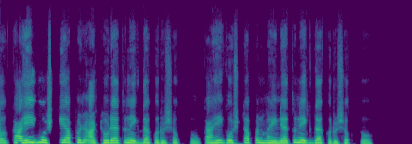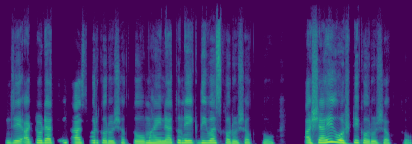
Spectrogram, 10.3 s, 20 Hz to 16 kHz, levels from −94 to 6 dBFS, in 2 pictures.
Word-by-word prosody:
काही 240 +2 +2
गोष्टी 260 +1 0
आपण 250 0 -1
आठवड्यातून 225 +2 0
एकदा 205 -2 0
करू 200 -2 -2
शकतो, 180 0 -10
काही 210 +2 -1
गोष्टी 230 +1 -2
आपण 230 +2 -3
महिन्यातून 215 +4 +1
एकदा 210 -3 +1
करू 185 -2 -4
शकतो. 170 0 -9 0.6
म्हणजे 200 +1 0
आठवड्यातून 215 +2 +1
तासभर 195 +3 -1
करू 200 -3 +1
शकतो, 190 0 -3
महिन्यातून 195 +3 +2
1 215 -3 +3
दिवस 210 0 +2
करू 185 -2 0
शकतो 180 -1 -7 0.4
अशाही 245 +8 +5
गोष्टी 235 -4 +5
करू 195 -4 0
शकतो. 175 +1 -9
210 Hz, 165 wpm, -20 LUFS, 190-225 Hz, 0.6 s, अशाही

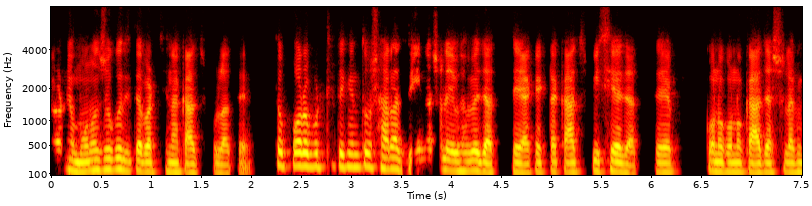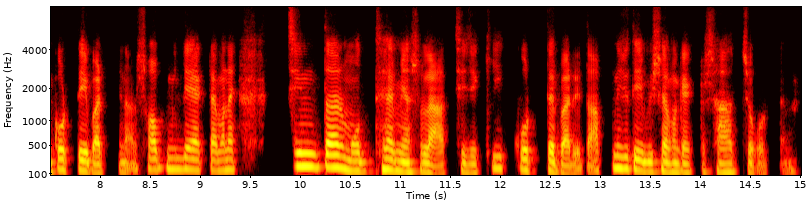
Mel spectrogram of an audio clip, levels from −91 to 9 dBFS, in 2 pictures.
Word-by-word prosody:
কারণে 140 0 -3
মনোযোগও 140 +4 +2
দিতে 130 +1 +2
পারছি 120 0 +1
না - - +3
কাজ 110 0 +2 0.2
গুলাতে। 105 -2 -4 0.3
তো - - 0
পরবর্তীতে 185 0 +3
কিন্তু 175 +1 +1
সারাদিন 150 -4 0
আসলে 145 -2 -2
এভাবে 125 +1 +3
যাচ্ছে। 110 +2 0
একেকটা 120 +2 -2
কাজ 115 0 +3
পিছিয়ে 125 -1 +2
যাচ্ছে। 95 +4 -4 0.5
কোন, 130 - +2
কোন 120 0 +3
কাজ 110 +1 +5
আসলে 115 +2 -5
আমি 120 - -1
করতেই 135 -2 +1
পারছি 105 0 -3
না। - - -7 0.2
সব 140 0 +1
মিলিয়ে 150 0 0
একটা 135 0 -4
মানে 140 +1 -1 0.6
চিন্তার 180 -2 +5
মধ্যে 125 +2 -3
আমি 130 -2 +1
আসলে 115 -1 0
আছি 100 - -11
যে 105 - -5
কি 160 - -6 0.2
করতে 140 -2 0
পারি? 95 - 0
তো - - -7
আপনি 165 - -5
যদি 155 -1 -1
এ - - 0
বিষয়ে 120 +1 0
আমাকে 115 -1 -1 0.3
সাহায্য 110 +1 -3
করতেন। - - -16
130 Hz, 190 wpm, -23 LUFS, 115-145 Hz, 0.6 s, কাজ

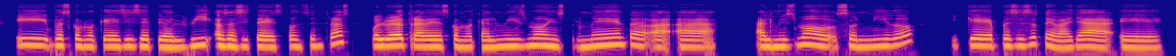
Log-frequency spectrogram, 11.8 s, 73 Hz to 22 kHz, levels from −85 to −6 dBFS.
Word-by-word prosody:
y 225 -2 0
pues 215 -1 0
como 195 -2 -1
que 195 0 -1
si 205 +1 -1
se 200 0 +1
te 190 0 -2
olvi 185 +5 -1
o 220 - +6
sea, 205 -1 +2
si 195 0 -6
te 200 - +1
desconcentras, 205 - -3 0.2
volver 210 0 +6
otra 205 -3 +5
vez, 195 0 +1
como 185 -3 -2
que 185 - -6
al 185 0 -1
mismo 205 +2 0
instrumento, 210 +5 -1
a 205 -3 +1
a 190 -1 +1 0.4
al 195 0 +2
mismo 205 0 +1
sonido 205 - -2 0.3
y - - -17
que 210 -1 +2
pues, 210 -1 -2
eso 220 +4 -3
te 220 -4 -1
vaya, 185 +1 +2
eh, 180 -1 -4
200 Hz, 170 wpm, -23 LUFS, 190-215 Hz, 0.4 s, o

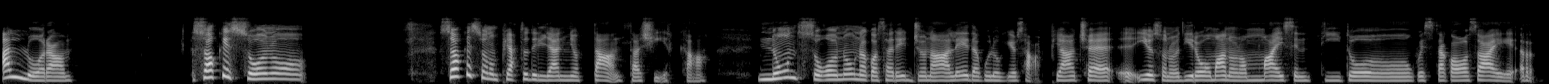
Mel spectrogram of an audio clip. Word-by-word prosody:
Allora 190 - +4 1.2
so 325 0 +6
che 375 +2 +4
sono 250 -3 +2 1.3
so 360 +1 +7
che 445 - +2
sono 300 -11 -1
un 230 - -2
piatto 230 +2 -1
degli 205 -4 -2
anni 195 0 0
'80 185 -2 -2
circa, 175 - -8 0.5
non 270 +7 +3
sono 220 -4 0
una 230 -3 +1
cosa 195 0 -2
regionale, 190 +1 0
da 190 -2 -3
quello 190 -2 -4
che 180 +1 -12
io - - -3
sappia. 185 +1 -3
Cioè, 190 -2 0
uhm, - - -5
io 220 0 +2
sono 185 -4 -4
di 195 +2 -4
Roma, 195 +1 +2
non 185 -2 -3
ho 175 - -1
mai 190 0 0
sentito 180 -1 -4
questa 185 0 -4
cosa 190 +1 +2
e 170 -4 -5
r 190 +1 -7
195 Hz, 145 wpm, -22 LUFS, 185-225 Hz, 1.3 s, so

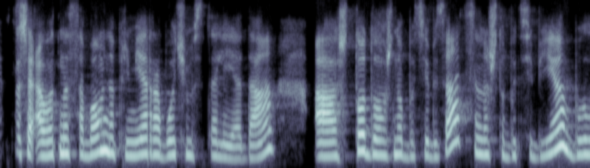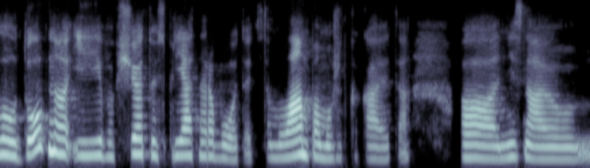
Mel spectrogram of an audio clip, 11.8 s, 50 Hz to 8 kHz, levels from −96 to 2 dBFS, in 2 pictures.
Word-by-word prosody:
Слушай, 235 - +3
а - - +6
вот 215 +1 0
на 235 -1 +4
самом, 230 +3 +2
например, 230 -2 0
рабочем 215 0 -1
столе, 185 -5 -6
да. 185 - 0 0.4
А 200 +1 +6
что 200 +7 +3
должно 220 -1 -1
быть 195 +3 -12
обязательно, 230 - 0
чтобы 210 -2 -6
тебе 215 - +1
было 225 -5 +1
удобно 235 +4 +3
и 210 0 -5
вообще, 210 +4 -2
то 225 -2 -8
есть 200 - -11
приятно 210 -1 -2
работать? 180 -5 -8
Там, 180 0 -11
лампа, 200 +1 +5
может, 175 0 -9
какая-то, 165 -1 -12 0.5
а, 180 -2 +1
не 180 +3 -5
знаю, 165 -3 -4
205 Hz, 160 wpm, -22 LUFS, 185-225 Hz, 0.5 s, а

